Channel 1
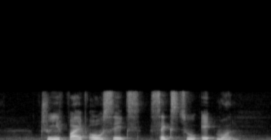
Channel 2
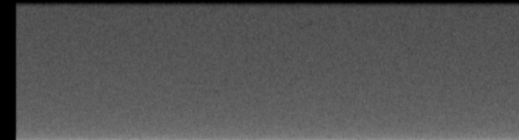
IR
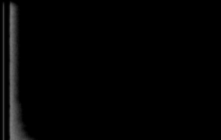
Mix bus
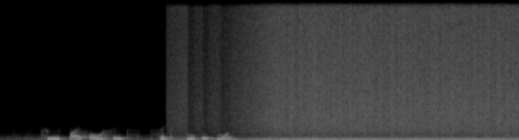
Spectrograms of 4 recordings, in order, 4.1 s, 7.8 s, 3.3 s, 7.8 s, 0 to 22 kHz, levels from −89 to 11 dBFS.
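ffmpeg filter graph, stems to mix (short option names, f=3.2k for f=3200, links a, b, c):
-filter_complex "[0:a]lowpass=f=1k:w=0.5412,lowpass=f=1k:w=1.3066,alimiter=limit=-14dB:level=0:latency=1:release=84,acompressor=threshold=-46dB:ratio=1.5,volume=-7.5dB,asplit=2[a][b];[1:a]equalizer=f=770:w=0.57:g=-14,adelay=2250,volume=-4.5dB[c];[b]apad=whole_len=443077[d];[c][d]sidechaincompress=threshold=-54dB:ratio=12:attack=24:release=908[e];[a][e]amix=inputs=2:normalize=0,dynaudnorm=f=100:g=13:m=5dB,alimiter=level_in=5.5dB:limit=-24dB:level=0:latency=1:release=63,volume=-5.5dB"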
